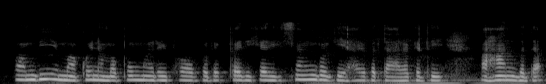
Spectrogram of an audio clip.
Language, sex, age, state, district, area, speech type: Manipuri, female, 30-45, Manipur, Bishnupur, rural, spontaneous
